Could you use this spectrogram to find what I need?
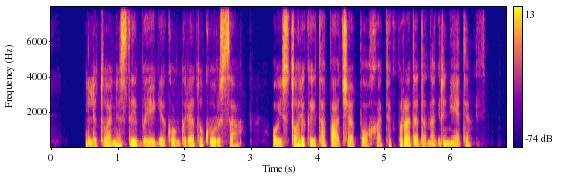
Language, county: Lithuanian, Kaunas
